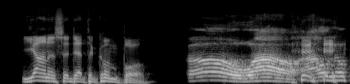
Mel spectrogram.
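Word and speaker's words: Antetokounmpo: to pronounce yana sadet kumpo oh wow i don't know i still have it down and it's bo not po people don't understand that that it's beau not poe thank you rich reg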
